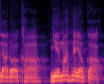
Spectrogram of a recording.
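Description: Speech only: a man's voice speaking with some drawn-out syllables.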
